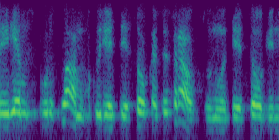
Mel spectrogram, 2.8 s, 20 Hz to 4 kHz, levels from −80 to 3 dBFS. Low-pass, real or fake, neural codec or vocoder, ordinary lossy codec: 3.6 kHz; fake; codec, 24 kHz, 6 kbps, HILCodec; Opus, 16 kbps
